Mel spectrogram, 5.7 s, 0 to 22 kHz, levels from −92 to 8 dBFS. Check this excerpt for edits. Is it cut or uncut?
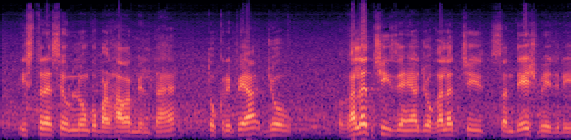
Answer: uncut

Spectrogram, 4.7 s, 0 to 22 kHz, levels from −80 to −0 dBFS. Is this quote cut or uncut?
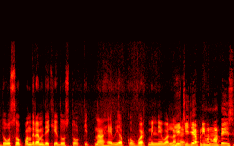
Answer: uncut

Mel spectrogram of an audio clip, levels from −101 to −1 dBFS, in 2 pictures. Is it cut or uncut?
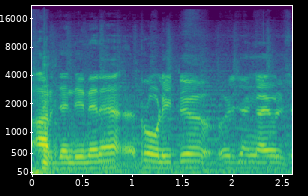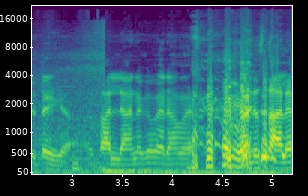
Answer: uncut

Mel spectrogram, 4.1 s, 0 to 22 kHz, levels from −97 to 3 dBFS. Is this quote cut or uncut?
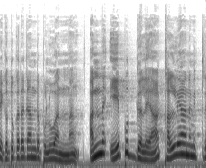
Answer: cut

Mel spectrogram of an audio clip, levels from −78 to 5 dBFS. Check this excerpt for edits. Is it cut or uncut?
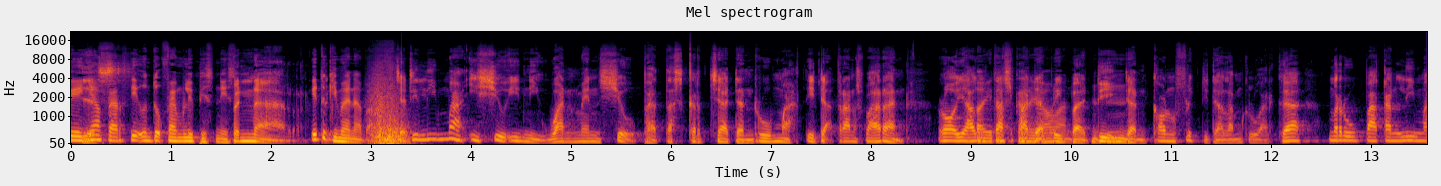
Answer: cut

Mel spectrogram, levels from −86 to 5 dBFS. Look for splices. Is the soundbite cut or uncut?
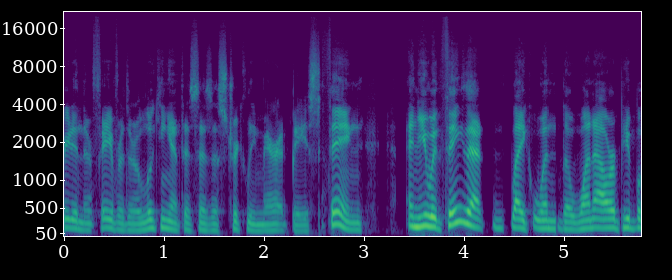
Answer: cut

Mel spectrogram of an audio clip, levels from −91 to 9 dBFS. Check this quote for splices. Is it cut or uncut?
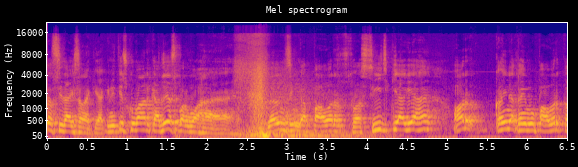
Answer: cut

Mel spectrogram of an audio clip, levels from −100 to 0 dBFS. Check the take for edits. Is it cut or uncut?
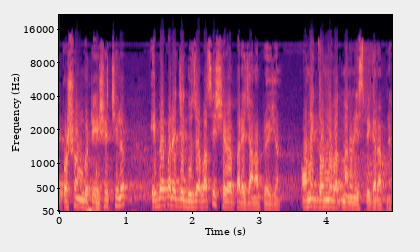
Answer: uncut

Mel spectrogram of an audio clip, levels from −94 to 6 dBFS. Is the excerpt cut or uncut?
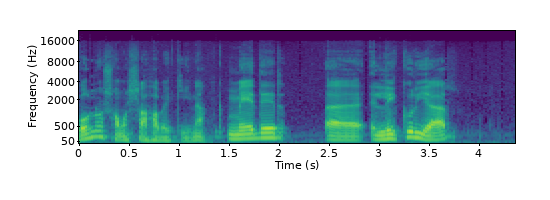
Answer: cut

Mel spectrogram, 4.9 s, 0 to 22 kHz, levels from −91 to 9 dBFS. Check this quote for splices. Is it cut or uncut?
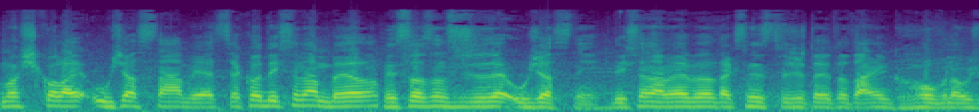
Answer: cut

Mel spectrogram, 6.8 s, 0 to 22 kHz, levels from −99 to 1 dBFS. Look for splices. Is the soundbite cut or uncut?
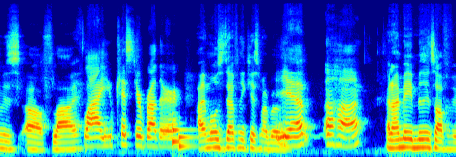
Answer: uncut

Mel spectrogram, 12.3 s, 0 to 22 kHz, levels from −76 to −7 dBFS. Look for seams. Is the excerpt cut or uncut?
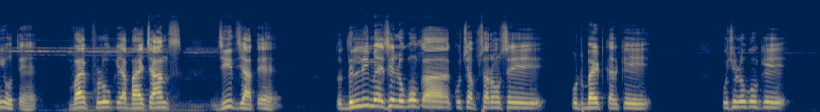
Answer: uncut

